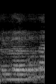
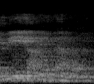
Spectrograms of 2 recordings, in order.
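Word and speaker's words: bighunnah: Idgham bi guna bukan bila guna tapi bi guna.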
